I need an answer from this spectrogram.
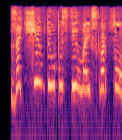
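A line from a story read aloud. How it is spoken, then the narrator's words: Shouting. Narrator (Russian): закричала она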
